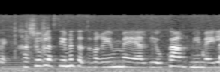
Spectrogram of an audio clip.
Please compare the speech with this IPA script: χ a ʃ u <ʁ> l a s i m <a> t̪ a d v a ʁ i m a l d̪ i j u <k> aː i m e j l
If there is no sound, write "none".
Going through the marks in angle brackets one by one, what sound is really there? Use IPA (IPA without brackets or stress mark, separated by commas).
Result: v, e, k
